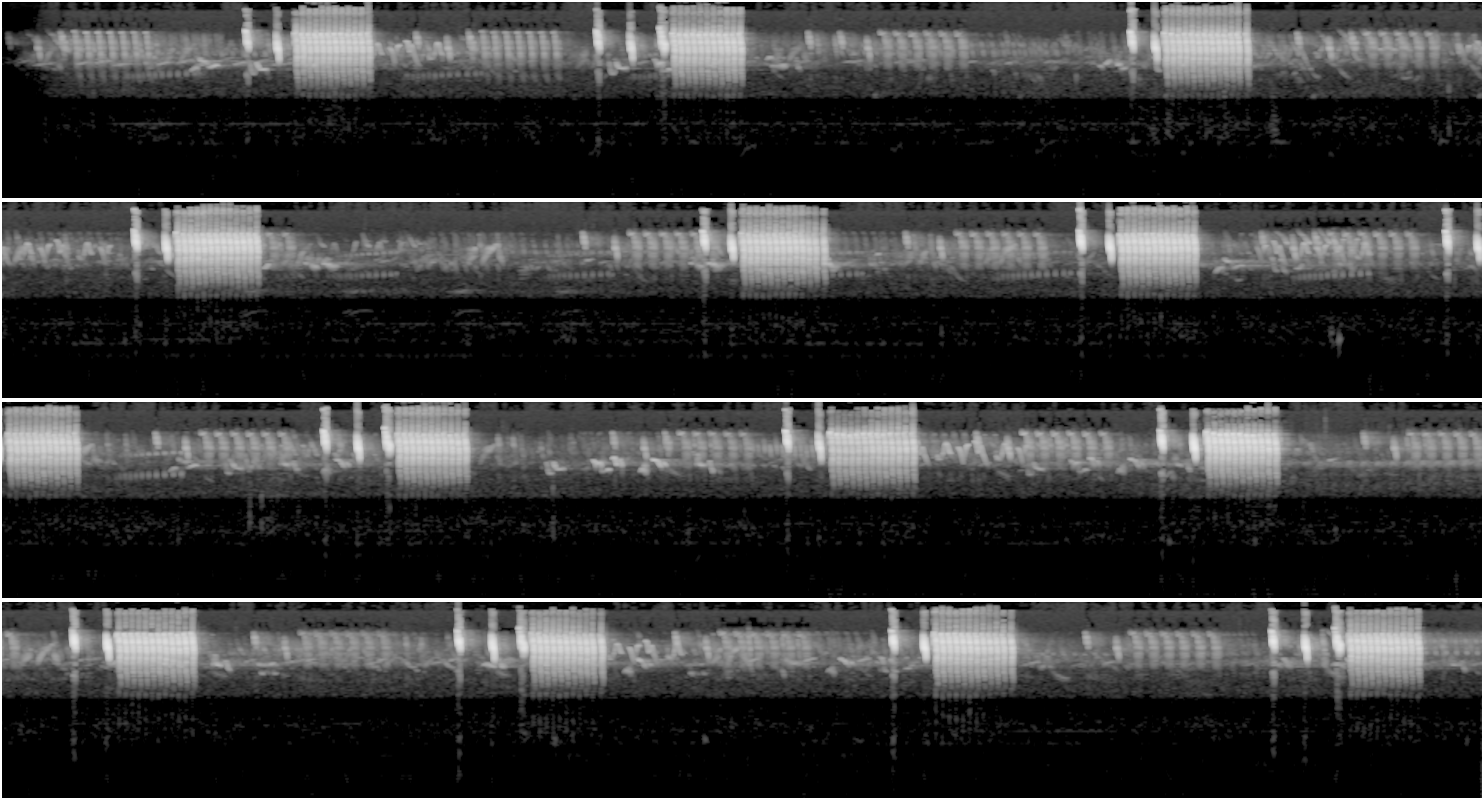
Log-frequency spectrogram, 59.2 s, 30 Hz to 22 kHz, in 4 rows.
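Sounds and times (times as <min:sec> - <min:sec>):
Sedge Wren calling: 0:02.4 - 0:03.7, 0:04.4 - 0:07.5, 0:11.2 - 0:12.5, 0:16.1 - 0:17.6, 0:21.2 - 0:23.0, 0:24.5 - 0:26.8, 0:29.2 - 0:34.3, 0:37.4 - 0:38.8, 0:41.2 - 0:42.4, 0:43.8 - 0:46.4, 0:48.9 - 0:50.6, 0:53.2 - 0:54.6, 0:55.5 - 0:58.6.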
